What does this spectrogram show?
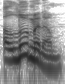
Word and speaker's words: aluminum: We don't spell it aluminium. We don't have an I then. It's just aluminum because we don't have an I, so it's aluminum. It's spelled, it's a different thing. It's spelled differently, so it's pronounced differently.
